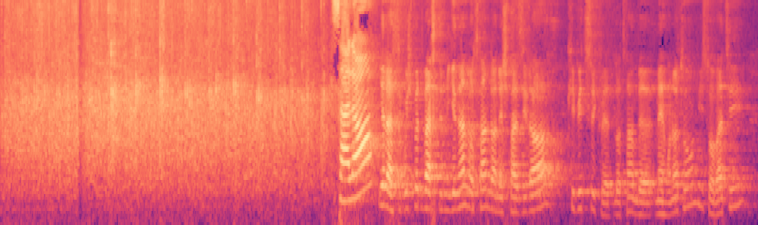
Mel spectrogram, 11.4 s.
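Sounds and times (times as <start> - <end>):
audience applause: 0.0 - 5.2
speech: 5.1 - 11.3.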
